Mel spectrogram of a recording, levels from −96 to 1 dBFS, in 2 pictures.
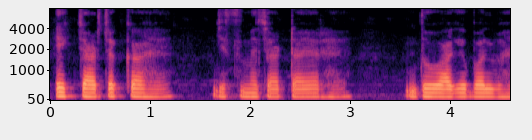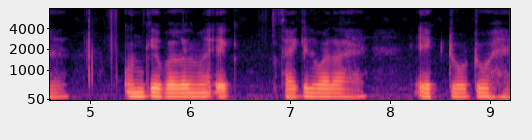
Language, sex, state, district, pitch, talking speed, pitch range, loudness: Hindi, male, Bihar, Kishanganj, 130 Hz, 145 wpm, 125-135 Hz, -25 LUFS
